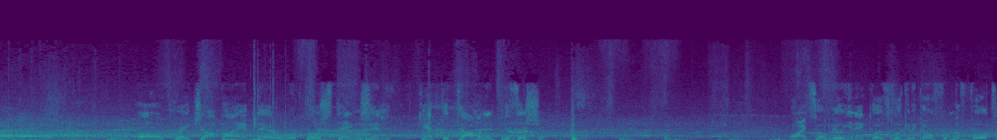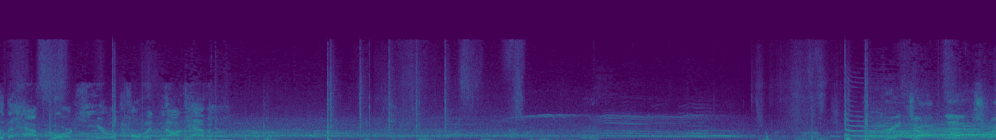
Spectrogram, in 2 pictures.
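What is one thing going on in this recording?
Fists thud against a body in quick blows.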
